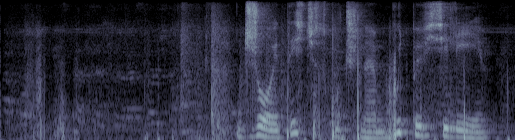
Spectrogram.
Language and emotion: Russian, angry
